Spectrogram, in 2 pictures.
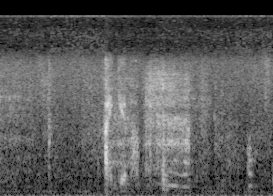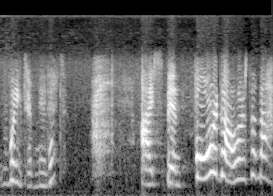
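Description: A woman speaks earnestly and with feeling, close by.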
